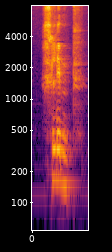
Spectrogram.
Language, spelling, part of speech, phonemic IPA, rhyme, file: Dutch, glimp, noun, /ɣlɪmp/, -ɪmp, Nl-glimp.ogg
- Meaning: 1. glimpse 2. deceptive appearance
